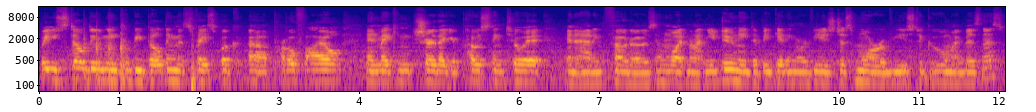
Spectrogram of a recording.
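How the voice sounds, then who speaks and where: Over noticeable background noise and audible room echo, a man speaks at a moderate pace in a monotone, flat way. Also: medium pitch for a man. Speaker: cleaning business owner and coach. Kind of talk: tutorial. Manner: casual, with frequent fillers.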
